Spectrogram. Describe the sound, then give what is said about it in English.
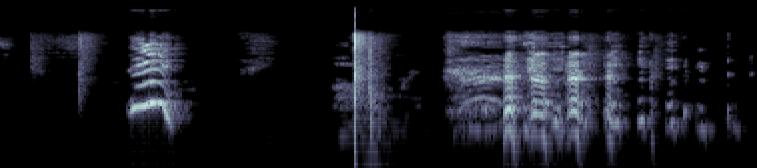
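A single sharp hand slap from a high five, one crisp smack standing out between stretches of excited voices talking before and after. “Giving me a high five there, buddy.”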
